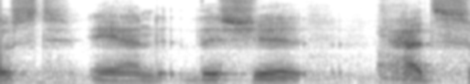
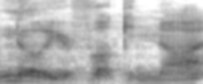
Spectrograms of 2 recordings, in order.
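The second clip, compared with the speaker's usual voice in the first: put-on confrontational drunk kid voice, higher; 4 semitones higher than usual. Retelling what a wasted kid said back at Hangtown: imitating a confrontational drunk kid. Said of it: "he was, like, confrontational".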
